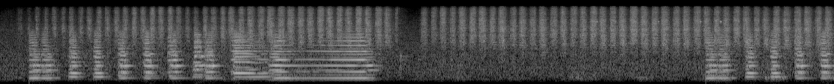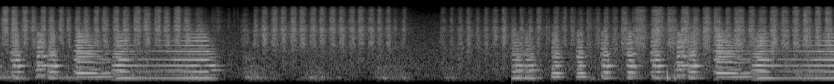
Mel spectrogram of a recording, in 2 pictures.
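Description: Toothbrush bristles scrubbing quickly back and forth along a wet, foamy grout line between floor tiles, a steady fast rub. Background music plays over it, a short melodic phrase that comes three times.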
